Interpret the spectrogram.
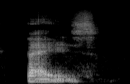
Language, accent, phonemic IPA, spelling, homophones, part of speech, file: French, Canada, /pɛz/, pèse, pèsent / pèses / pèze, verb, LL-Q150 (fra)-pèse.wav
- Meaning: inflection of peser: 1. first/third-person singular present indicative/subjunctive 2. second-person singular imperative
